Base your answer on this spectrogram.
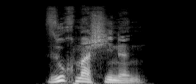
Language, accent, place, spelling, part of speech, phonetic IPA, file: German, Germany, Berlin, Suchmaschinen, noun, [ˈzuːxmaˌʃiːnən], De-Suchmaschinen.ogg
- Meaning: plural of Suchmaschine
